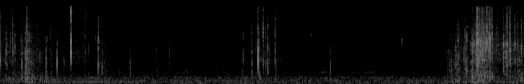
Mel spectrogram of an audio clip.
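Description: Clear plastic snack bag of pork rinds crinkling and crackling as it is handled and turned over, in scattered crackles with a denser, louder burst near the end.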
